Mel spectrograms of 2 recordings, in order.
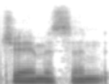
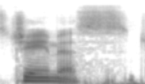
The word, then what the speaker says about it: Jameis: No, it's not Jameson. It's Jameis.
